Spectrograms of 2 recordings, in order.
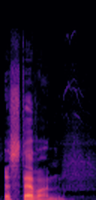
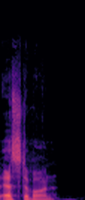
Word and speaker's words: Esteban: It's Esteban, not Esteban.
